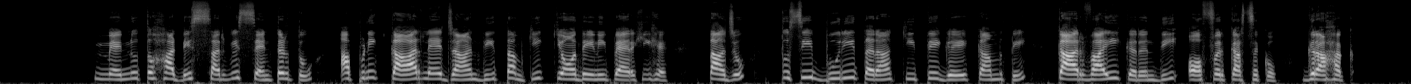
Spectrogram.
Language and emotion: Punjabi, disgusted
